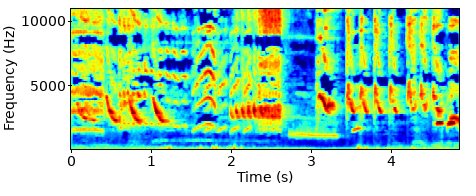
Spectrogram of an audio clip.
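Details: Asian pied starling during pairing: a dense run of varied whistled notes, rising and falling slurs, and harsh buzzy bursts, followed by a lower steady whistle and then rapid repeated chattering notes. Faint low thumps sound underneath.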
